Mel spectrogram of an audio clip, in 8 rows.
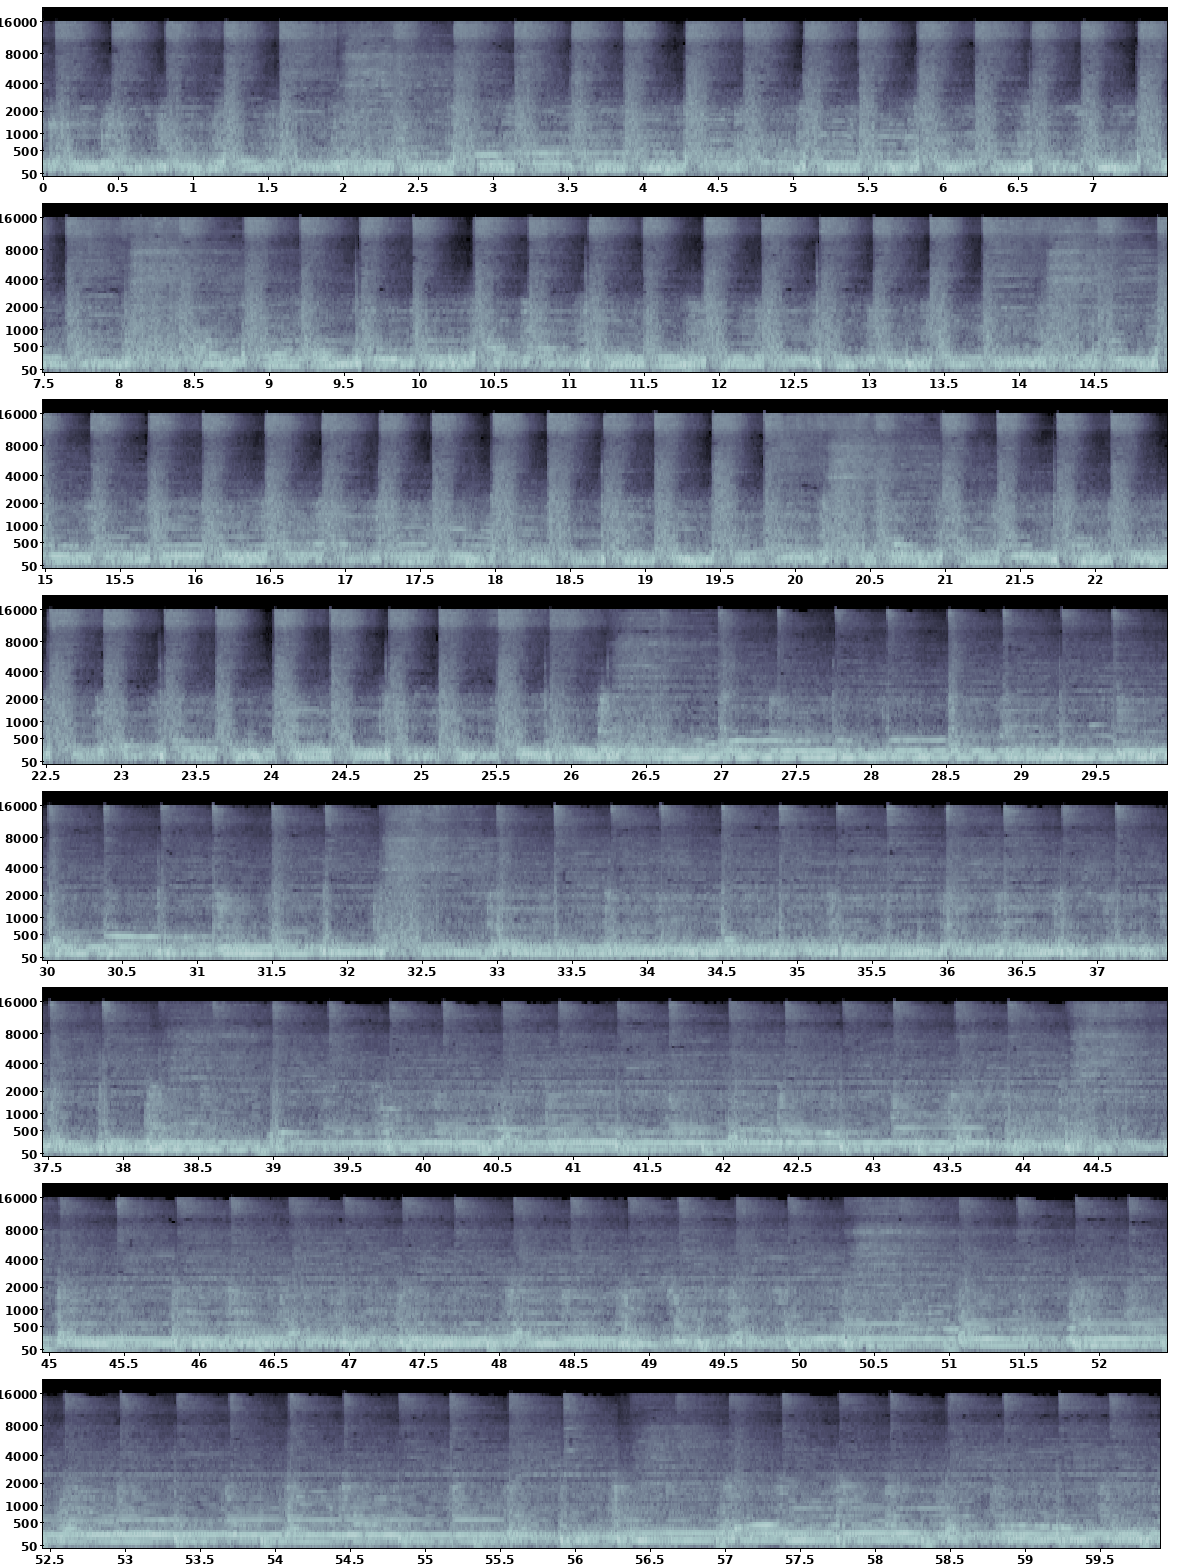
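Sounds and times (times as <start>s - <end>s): drum kit playing fast: 0.0s - 59.9s
electric bass: 0.0s - 59.9s.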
